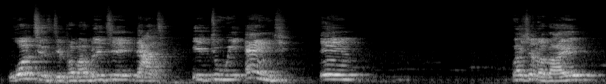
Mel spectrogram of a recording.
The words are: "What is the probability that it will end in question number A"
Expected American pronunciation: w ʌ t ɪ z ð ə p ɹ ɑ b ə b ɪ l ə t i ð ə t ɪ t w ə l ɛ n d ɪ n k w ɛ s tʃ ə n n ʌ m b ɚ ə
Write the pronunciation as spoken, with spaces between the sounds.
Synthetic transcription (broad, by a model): w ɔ t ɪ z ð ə p ɹ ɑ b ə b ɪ l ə t i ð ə t ɪ t w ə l ɛ n d ɪ n k w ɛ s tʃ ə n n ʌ b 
